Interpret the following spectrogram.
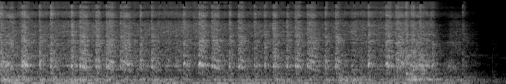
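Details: Sunbeam Alpine with a newly installed WOSP high-torque starter, before the fitment problem showed up. Even, clean cranking pulses about four a second with no grinding or clash, then fading out; a normal healthy start.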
